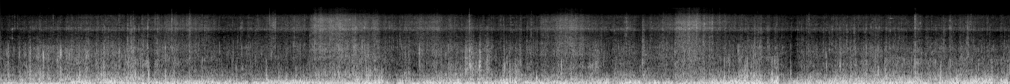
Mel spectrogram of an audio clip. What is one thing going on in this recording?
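A bicycle frame rattles and clatters over bumps.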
